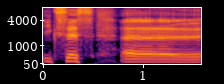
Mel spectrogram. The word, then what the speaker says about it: XCSS: alors explique-nous ce qu'est ce projet xcss qui se prononce XS explique-nous un petit peu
